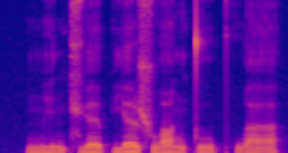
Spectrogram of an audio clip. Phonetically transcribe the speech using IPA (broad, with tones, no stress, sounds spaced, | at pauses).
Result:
m i˨˩ n t͡ɕ ɥ ɛ˧˥ p j ɛ˥ ʂ w ɑ˥˩ ŋ t̪ u˧˥ pʰ w ä˨˩˦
